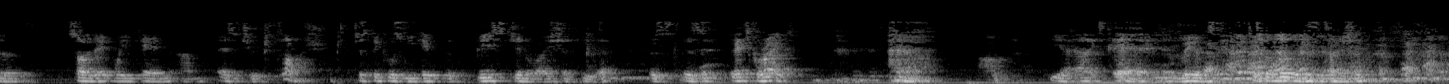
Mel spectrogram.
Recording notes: Due to technical difficulties the sound quality is not as clear as the other podcasts on this channel.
